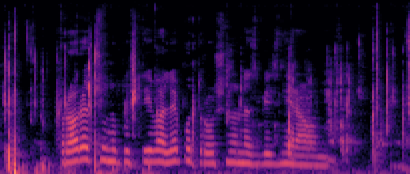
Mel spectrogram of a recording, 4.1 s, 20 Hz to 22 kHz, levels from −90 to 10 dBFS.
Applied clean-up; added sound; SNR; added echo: classical method log-MMSE.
